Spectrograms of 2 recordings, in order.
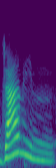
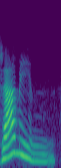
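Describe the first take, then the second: First: The stress is on the first syllable. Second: The stress is on the first syllable.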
